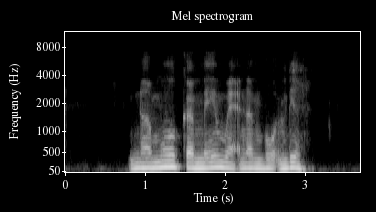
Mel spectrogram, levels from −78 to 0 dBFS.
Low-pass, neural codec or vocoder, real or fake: 7.2 kHz; codec, 16 kHz, 1.1 kbps, Voila-Tokenizer; fake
